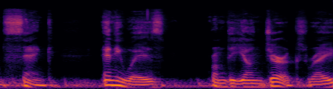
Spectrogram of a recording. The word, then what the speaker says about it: Cenk: And I would just basically want to tell Cenk, and I know how the name is pronounced, it's Cenk, but I call him Cenk.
